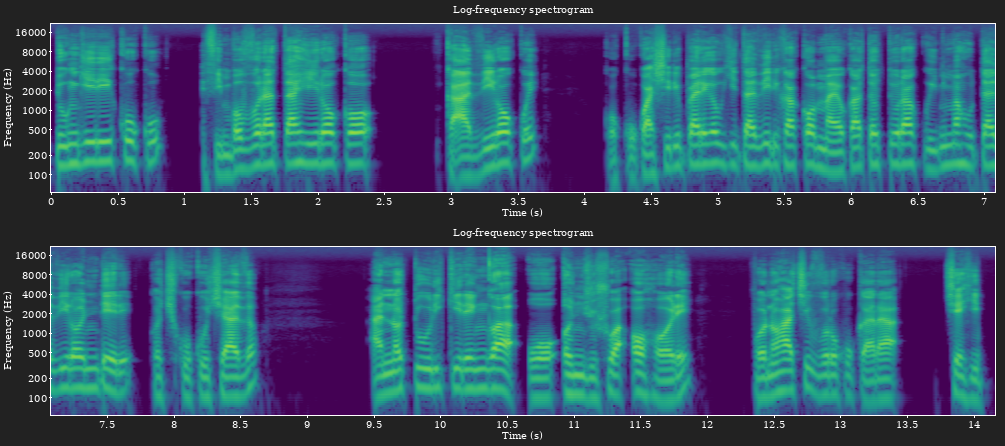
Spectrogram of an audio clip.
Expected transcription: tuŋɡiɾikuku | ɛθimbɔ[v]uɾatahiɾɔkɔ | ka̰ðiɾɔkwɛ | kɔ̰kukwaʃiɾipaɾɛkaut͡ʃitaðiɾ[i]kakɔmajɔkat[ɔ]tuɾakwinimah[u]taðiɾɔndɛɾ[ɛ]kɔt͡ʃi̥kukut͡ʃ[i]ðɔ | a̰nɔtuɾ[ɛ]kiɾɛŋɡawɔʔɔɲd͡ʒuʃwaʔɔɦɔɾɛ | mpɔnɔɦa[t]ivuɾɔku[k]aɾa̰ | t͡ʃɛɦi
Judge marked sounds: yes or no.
yes, yes, yes, yes, yes, no, no, no, yes

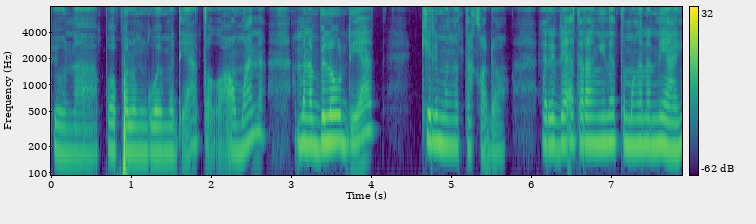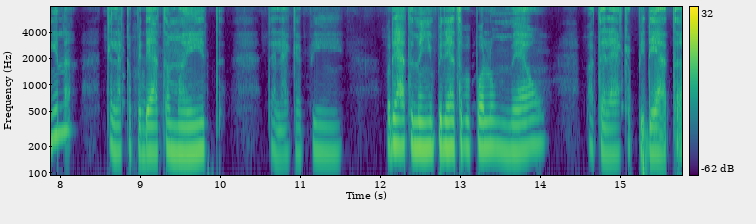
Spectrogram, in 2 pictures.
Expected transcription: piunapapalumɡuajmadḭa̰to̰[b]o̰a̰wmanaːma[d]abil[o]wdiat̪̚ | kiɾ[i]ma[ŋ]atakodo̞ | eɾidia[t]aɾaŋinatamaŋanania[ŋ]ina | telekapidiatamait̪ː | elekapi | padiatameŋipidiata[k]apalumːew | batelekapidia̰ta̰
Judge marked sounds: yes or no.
no, no, yes, yes, yes, yes, yes, no

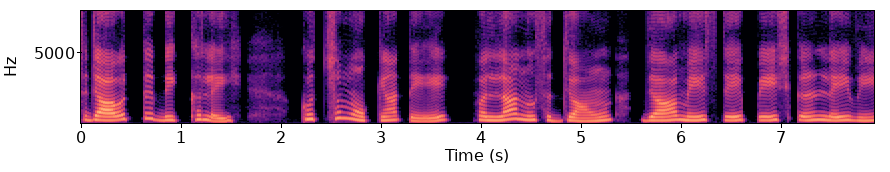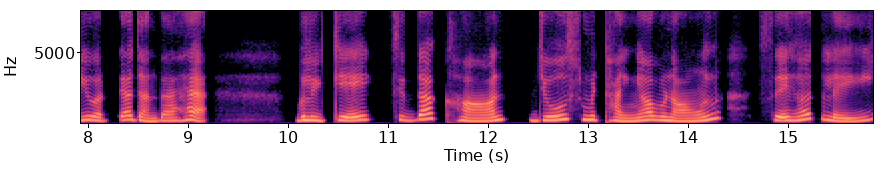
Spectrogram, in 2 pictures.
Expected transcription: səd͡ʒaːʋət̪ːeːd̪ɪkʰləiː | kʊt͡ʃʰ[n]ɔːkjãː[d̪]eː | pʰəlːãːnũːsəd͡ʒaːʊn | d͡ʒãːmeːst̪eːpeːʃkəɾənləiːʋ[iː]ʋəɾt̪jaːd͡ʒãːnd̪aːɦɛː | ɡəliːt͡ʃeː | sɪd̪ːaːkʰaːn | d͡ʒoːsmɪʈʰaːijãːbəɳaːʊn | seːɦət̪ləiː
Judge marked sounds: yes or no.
no, no, yes

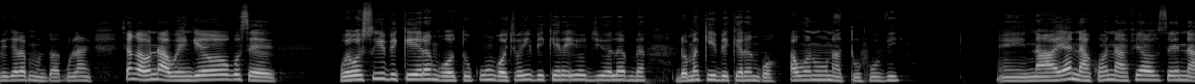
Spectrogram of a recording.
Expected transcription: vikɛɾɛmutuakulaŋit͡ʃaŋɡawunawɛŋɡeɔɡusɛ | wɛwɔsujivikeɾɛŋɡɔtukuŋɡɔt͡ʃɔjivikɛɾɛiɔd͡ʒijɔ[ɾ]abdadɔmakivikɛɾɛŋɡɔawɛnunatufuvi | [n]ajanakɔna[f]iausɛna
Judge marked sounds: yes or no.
no, yes, yes

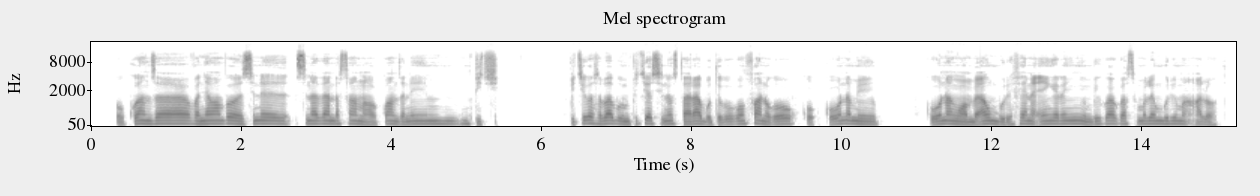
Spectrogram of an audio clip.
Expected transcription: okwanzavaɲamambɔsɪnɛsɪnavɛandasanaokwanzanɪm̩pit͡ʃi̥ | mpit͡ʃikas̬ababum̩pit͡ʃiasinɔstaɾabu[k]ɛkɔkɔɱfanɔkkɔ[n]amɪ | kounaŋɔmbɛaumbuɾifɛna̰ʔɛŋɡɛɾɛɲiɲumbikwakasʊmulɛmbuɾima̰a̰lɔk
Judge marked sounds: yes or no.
no, yes

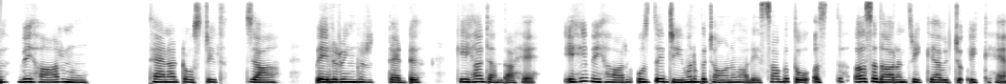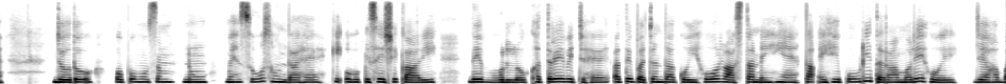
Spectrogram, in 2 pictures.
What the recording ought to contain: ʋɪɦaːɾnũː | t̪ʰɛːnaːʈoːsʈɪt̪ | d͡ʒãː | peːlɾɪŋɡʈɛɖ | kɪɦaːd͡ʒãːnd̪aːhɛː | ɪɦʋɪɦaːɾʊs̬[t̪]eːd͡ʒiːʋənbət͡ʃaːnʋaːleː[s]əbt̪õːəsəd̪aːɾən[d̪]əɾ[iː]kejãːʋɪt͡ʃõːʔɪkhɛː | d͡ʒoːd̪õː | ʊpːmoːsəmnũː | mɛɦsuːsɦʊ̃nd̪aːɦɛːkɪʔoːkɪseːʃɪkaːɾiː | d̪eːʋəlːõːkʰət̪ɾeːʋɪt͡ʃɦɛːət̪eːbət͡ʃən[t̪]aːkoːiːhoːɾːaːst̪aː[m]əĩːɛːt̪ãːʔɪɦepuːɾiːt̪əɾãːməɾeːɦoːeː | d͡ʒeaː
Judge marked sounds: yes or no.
no, yes, no, yes, no, no

